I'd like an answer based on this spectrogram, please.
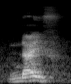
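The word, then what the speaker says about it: knife: रखना मैन धमकी देना के एन आई एफ आई यहां कैसे साइलेंट है नाइफ नाइफ मैन चाकू ए एन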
